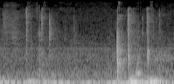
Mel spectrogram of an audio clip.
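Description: Computer keyboard keys typed while writing Processing code, a handful of quick close clicks in two short bursts, quiet and alone.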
